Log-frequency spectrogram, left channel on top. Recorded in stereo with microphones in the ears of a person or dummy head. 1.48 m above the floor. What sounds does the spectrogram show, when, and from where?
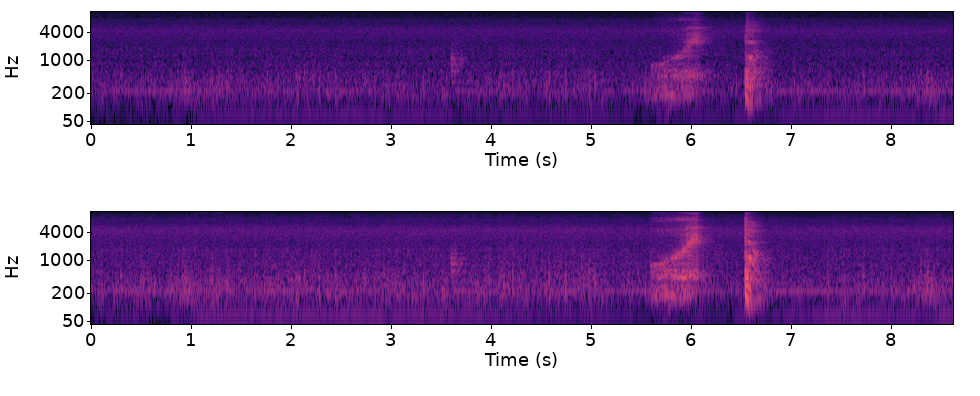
3.6 s a thud: 15° right (ahead or behind), 6 m
5.6 s throat clearing: 55° right (ahead or behind), 1.8 m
